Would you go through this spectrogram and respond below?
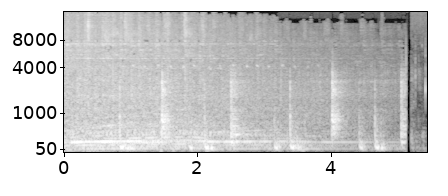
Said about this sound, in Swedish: Och så så här, sätter hon på motorn.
